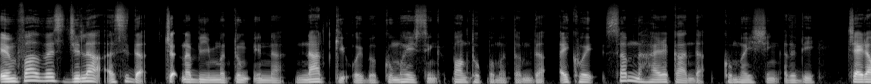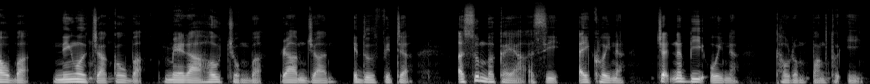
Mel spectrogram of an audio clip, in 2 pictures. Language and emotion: Manipuri, neutral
